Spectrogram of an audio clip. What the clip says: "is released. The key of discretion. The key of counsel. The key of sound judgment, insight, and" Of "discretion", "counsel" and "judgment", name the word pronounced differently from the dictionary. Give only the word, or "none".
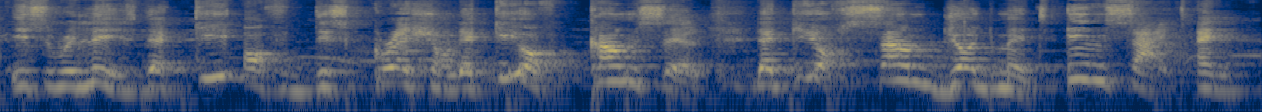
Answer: none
